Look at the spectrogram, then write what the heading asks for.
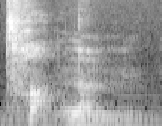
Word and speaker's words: Tottenham: We had a lot of Manchester United fans and Tottenham Hotspur fans, pronounced Tottenham, which was certainly very interesting from an anthropological point of view.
